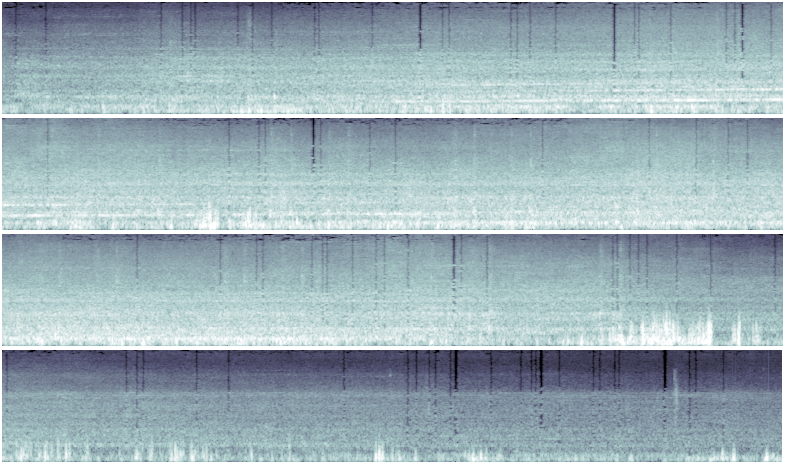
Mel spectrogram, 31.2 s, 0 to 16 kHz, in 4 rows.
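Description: Seibu 20000 series electric train passing close by. Its traction motors give a whine that rises slowly in pitch over the first ten seconds as the train accelerates, followed by a steady rumble of wheels on rail. A burst of loud clacks comes a little past two-thirds of the way through, as the last cars pass, and then the sound drops away.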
